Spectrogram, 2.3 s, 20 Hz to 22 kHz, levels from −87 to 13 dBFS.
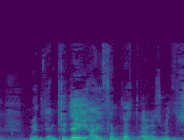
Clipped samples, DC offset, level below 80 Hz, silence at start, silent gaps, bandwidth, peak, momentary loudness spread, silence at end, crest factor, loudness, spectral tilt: under 0.1%; under 0.1%; -60 dBFS; 0 s; none; 15.5 kHz; -10 dBFS; 14 LU; 0 s; 20 dB; -29 LUFS; -5 dB/octave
